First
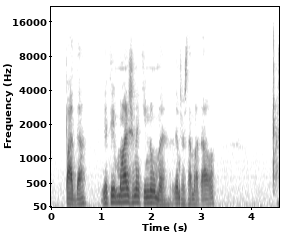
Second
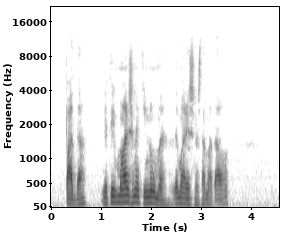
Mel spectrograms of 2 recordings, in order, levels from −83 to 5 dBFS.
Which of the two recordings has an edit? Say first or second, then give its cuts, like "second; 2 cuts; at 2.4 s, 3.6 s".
first; 1 cut; at 2.6 s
